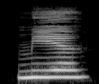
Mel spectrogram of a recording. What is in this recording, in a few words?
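"mian", first tone, pinyin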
